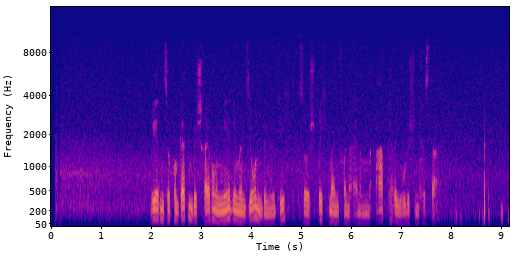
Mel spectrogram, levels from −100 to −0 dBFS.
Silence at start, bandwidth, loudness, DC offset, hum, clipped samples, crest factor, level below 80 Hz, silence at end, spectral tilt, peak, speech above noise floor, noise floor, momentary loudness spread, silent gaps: 0.1 s; 11 kHz; -43 LUFS; under 0.1%; none; under 0.1%; 22 dB; -86 dBFS; 0.15 s; -7.5 dB/octave; -22 dBFS; 30 dB; -72 dBFS; 13 LU; none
